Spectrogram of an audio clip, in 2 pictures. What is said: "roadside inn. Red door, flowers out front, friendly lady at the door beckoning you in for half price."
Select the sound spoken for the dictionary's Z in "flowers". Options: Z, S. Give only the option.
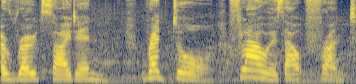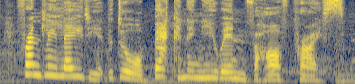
Z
